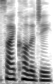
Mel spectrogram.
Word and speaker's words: psychology: The letter P is silent in words such as psychic, psychiatry, pneumatic, receipt, pseudonym, and psychology. The letter B is silent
